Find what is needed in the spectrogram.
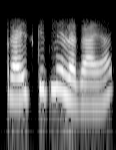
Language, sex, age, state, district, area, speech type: Hindi, female, 30-45, Madhya Pradesh, Balaghat, rural, conversation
